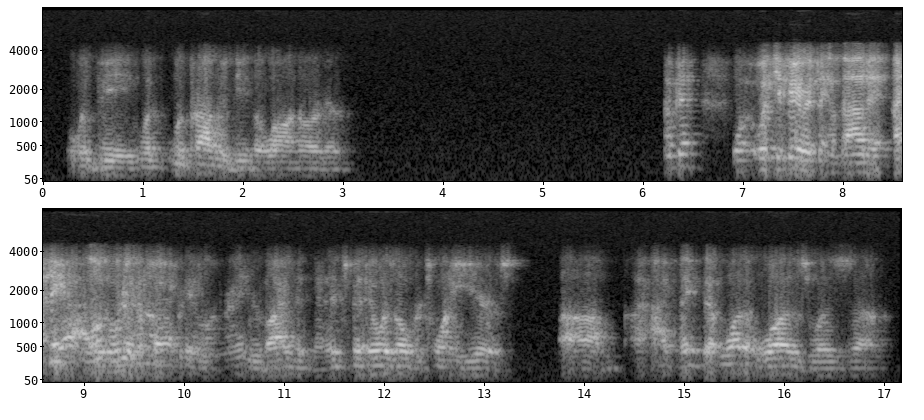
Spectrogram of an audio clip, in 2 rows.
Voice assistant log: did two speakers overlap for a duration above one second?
Yes, from 8.7 s

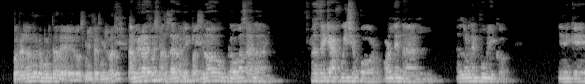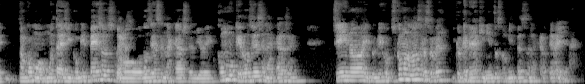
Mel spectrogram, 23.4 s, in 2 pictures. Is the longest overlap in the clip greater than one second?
Yes, from 2.6 s

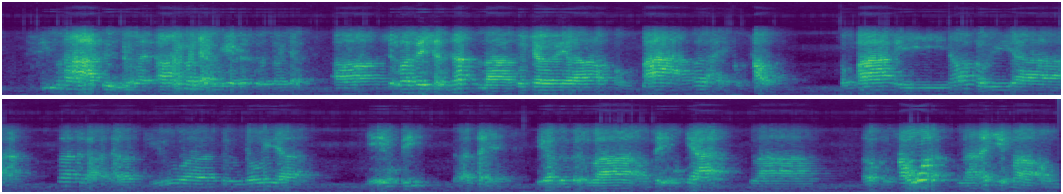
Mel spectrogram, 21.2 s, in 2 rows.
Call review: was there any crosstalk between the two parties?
Yes, from 0.6 s

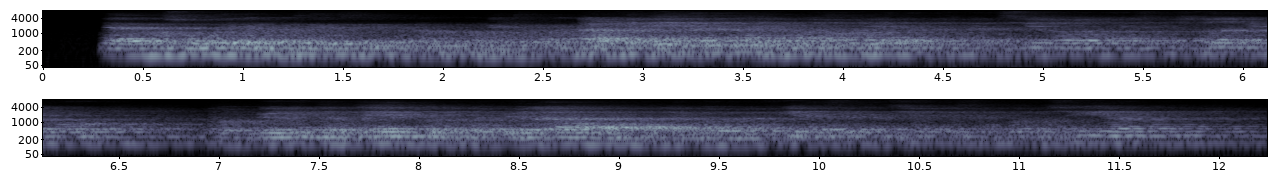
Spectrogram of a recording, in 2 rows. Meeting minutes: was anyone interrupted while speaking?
Yes, from 2.6 s

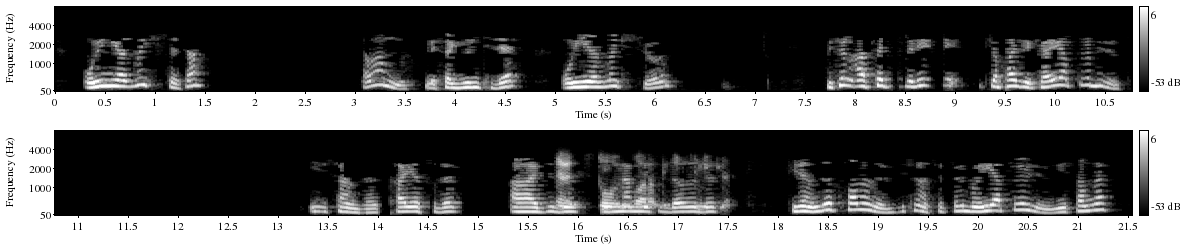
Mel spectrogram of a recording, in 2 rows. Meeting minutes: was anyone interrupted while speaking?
Yes, from 15.8 s

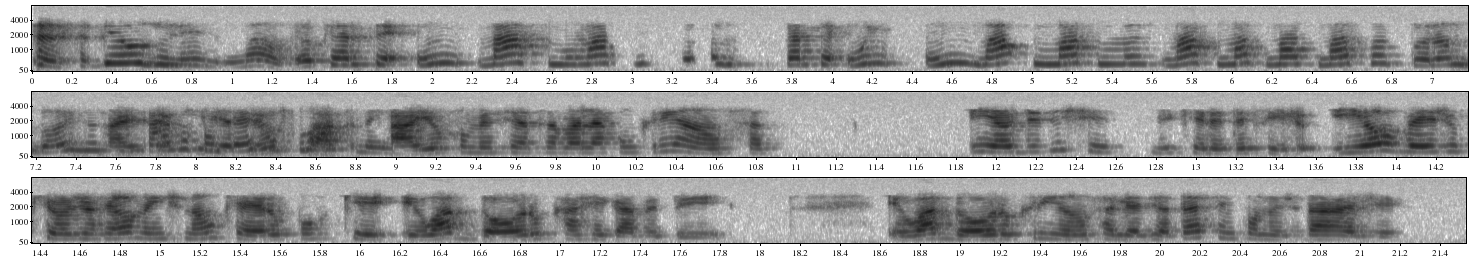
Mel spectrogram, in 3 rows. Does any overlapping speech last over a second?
Yes, from 7.5 s

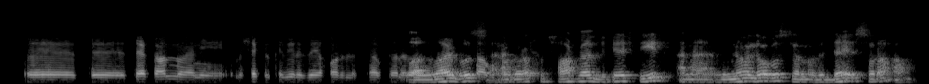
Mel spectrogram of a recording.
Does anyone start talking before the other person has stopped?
Yes, from 4.0 s

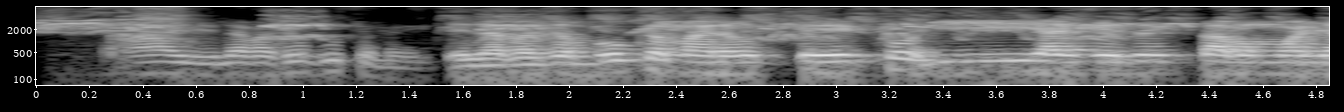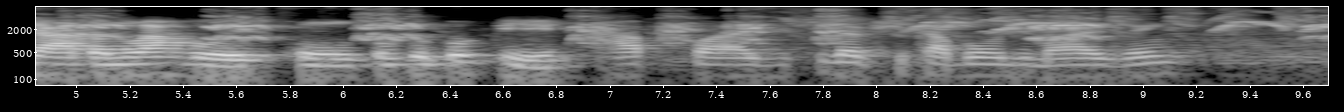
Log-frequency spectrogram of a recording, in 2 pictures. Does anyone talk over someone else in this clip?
No

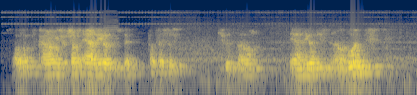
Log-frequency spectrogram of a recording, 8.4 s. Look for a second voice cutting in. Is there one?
No

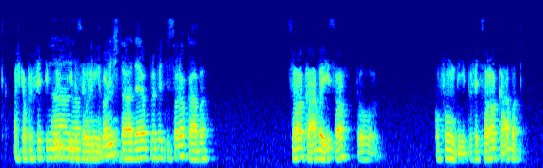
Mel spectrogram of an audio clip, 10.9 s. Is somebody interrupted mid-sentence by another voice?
Yes, from 1.0 s

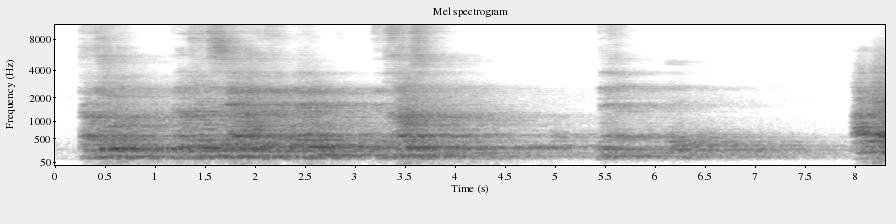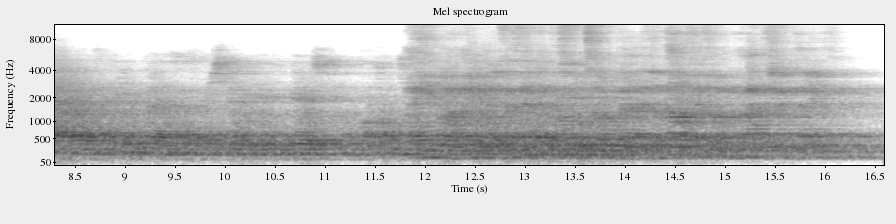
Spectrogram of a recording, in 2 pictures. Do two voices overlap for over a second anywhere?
Yes, from 11.8 s

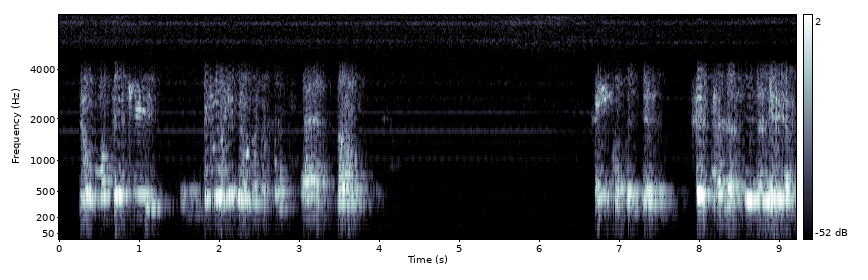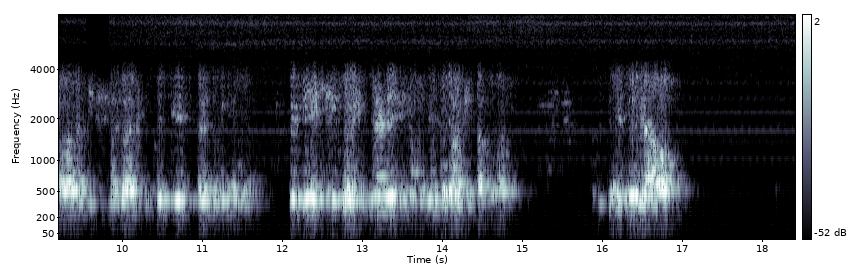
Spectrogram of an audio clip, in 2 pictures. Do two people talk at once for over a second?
Yes, from 13.1 s

